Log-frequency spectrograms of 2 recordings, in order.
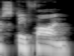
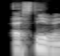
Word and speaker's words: Stephen: By the way, is your correct pronunciation Stephen or Stefan? Steven, yeah, thanks for asking.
